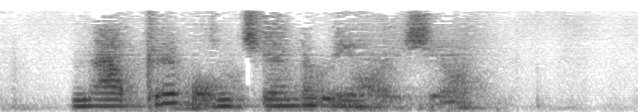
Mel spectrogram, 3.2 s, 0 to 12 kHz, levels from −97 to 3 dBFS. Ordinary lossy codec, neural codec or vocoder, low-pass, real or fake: MP3, 32 kbps; codec, 44.1 kHz, 0.9 kbps, DAC; 10.8 kHz; fake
